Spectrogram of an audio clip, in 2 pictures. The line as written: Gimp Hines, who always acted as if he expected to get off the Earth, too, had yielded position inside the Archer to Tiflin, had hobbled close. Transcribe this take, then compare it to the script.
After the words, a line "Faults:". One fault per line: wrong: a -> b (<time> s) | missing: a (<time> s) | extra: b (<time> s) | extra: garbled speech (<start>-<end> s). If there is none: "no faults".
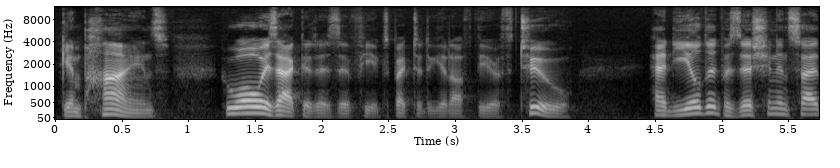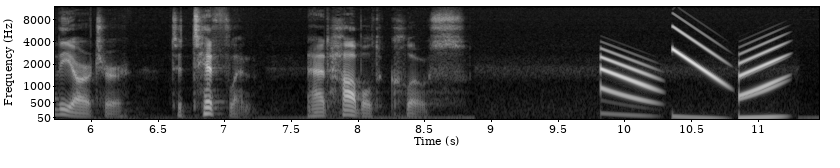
Gimp Hines, who always acted as if he expected to get off the Earth, too, had yielded position inside the Archer to Tiflin, had hobbled close.
Faults:
no faults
